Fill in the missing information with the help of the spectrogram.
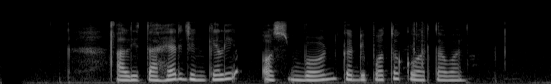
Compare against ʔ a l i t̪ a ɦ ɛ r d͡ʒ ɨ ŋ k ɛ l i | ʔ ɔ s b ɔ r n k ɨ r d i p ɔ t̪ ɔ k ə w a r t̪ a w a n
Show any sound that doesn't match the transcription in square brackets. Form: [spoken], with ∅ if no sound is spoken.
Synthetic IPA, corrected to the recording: ʔ a l i t̪ a ɦ ɛ r d͡ʒ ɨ ŋ k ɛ l i | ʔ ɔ s b ɔ r n k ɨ r d i p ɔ t̪ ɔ k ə w a r t̪ a w a n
